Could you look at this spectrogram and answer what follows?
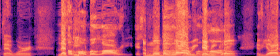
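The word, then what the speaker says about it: Immobiliarity: I can hardly ever pronounce that word. Immobiliari. Immobiliari.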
